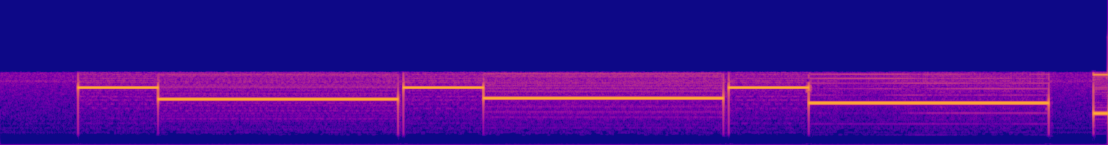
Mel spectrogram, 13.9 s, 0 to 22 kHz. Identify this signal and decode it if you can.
Two-tone page, heard as a one-second tone, then a three-second tone, about 1850 then 1320 Hz, about 1850 then 1360 Hz, about 1850 then 1180 Hz. It is heard from 1.0 to 13.1 s.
